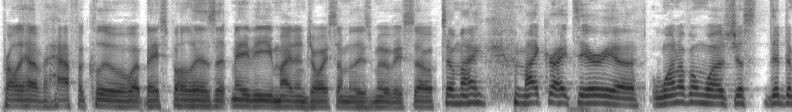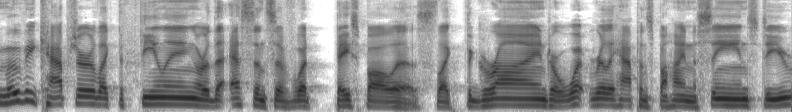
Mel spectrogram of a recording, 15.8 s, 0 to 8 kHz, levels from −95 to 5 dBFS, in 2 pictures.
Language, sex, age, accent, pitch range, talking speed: English, male, 40-59, American, 105-135 Hz, 205 wpm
